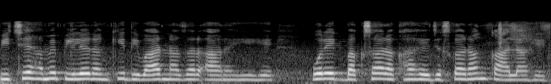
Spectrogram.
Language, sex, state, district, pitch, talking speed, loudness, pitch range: Hindi, female, Bihar, West Champaran, 235 Hz, 205 wpm, -15 LUFS, 220-255 Hz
